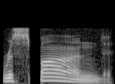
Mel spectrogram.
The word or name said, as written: respond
